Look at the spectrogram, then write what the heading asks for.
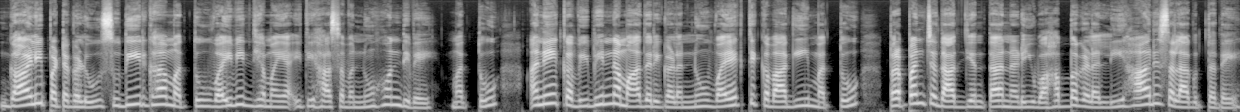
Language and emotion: Kannada, neutral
